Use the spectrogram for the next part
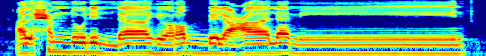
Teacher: اب دیکھیں ہم یہاں پہ رکے، وقف کیا تو یہ نون کے اوپر جو زبر ہے یہ نہیں پڑھا بلکہ ہم نے نون کو ساکن کر دیا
